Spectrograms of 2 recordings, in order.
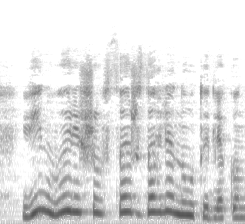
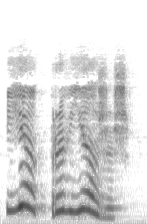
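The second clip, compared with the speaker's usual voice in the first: higher, louder, drawn-out question; surprised; 6 semitones higher, 5 dB louder, slower than usual. A narrator's reading. Boy puzzled by mum tying numbers to her head, surprised. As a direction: ask in astonishment, stretching it out. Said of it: "здивувався Сергійко".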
